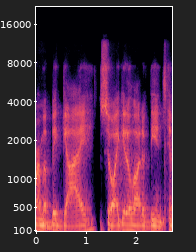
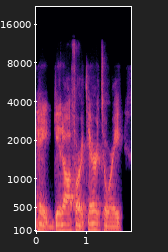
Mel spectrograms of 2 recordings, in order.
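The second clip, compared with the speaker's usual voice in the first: mock threatening, intimidating tone. Retelling confronting sellers at a festival: imitating an intimidating warning. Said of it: "we're intimidating these guys like".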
